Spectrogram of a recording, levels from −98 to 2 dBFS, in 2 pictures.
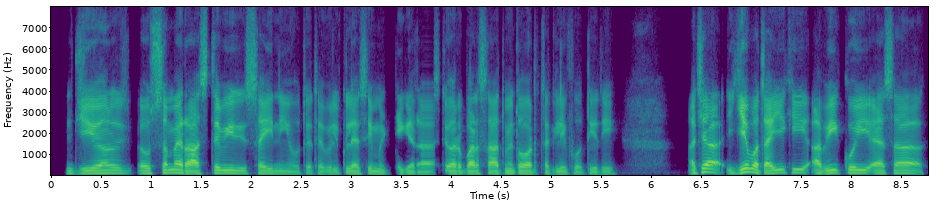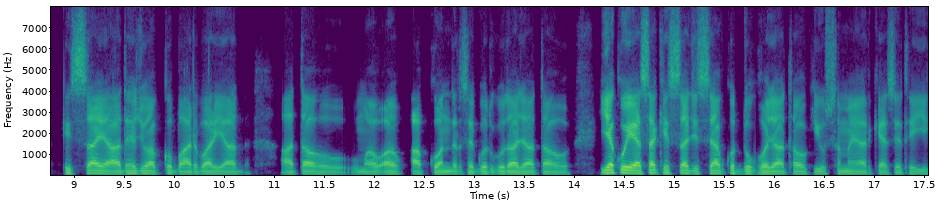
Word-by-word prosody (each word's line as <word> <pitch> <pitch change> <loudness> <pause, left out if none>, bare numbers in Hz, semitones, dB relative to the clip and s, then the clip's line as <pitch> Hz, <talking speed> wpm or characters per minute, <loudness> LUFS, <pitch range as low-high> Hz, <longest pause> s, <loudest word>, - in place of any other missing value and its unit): जी, 110 +2 +1
औज 120 -2 0 0.2
उस 115 - -1
समय 135 0 +4
रास्ते 105 +4 +4
भी 120 -2 +2
सही 105 -1 0
नहीं 100 -1 -4
होते 90 +2 -7
थे 100 - -3
बिल्कुल, 95 +2 -3
ऐसी 100 +2 -1
ही 100 - -2
मिट्टी 95 +1 -5
के 95 - 0
रास्ते 90 +3 -4
और 105 0 +2
बरसात 100 +1 +1
में 105 - -1
तो 100 +1 0
और 100 - +1
तकलीफ़ 95 -1 -4
होती 85 +1 -5
थी। 85 0 -8 0.7
अच्छा, 165 -1 +4
ये 120 +8 +5
बताइए 135 -4 +4
कि 145 +2 -1
अभी 115 +3 +2
कोई 130 0 +1
ऐसा 115 +2 -1 0.4
किस्सा 110 +2 0
याद 105 -1 +2
है, 105 +1 -1
जो 110 0 -2
आपको 105 +2 -3
बार-बार 95 +1 -1
याद 95 0 -4 0.3
आता 95 +2 -3
हो 90 -2 -2 0.2
उम 90 +2 -9
अ - - -4
अ, 100 0 -2 0.2
आपको 95 +2 -3
अंदर 100 0 -3
से 105 +1 -4
गुदगुदा 100 0 -1
जाता 95 -1 -2
हो 90 +1 -6 0.3
या 125 +2 +8
कोई 135 0 +5
ऐसा 120 +2 +5
किस्सा 115 +2 0
जिससे 105 +1 -2
आपको 110 +1 0
दुःख 100 -1 -5
हो 100 -1 +1
जाता 95 0 -1
हो 95 -1 -2
कि 105 +2 -7
"उस 95 - -8
समय 95 -1 -4
यार 95 +1 -3
कैसे 95 0 -6
थे, 95 - -8
ये 90 -1 -7
100 Hz, 225 wpm, -24 LUFS, 95-115 Hz, 0.7 s, या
